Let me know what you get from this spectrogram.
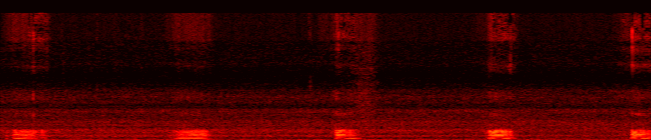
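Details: Dog snoring in its sleep, each breath giving a brief wavy, whistling squeak about every one and a half seconds, with quiet pauses between against faint background hum.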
